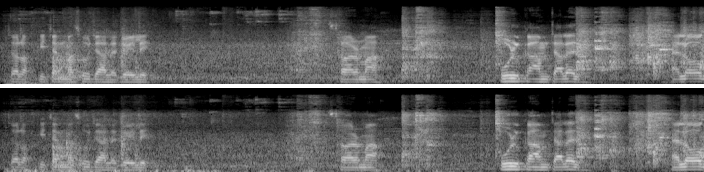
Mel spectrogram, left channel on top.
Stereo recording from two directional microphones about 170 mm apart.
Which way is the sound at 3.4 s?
20° right (ahead or behind).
